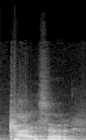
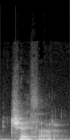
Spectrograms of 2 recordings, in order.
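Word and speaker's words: Caesar: agree with me that classical pronunciation is kaiser with a separated dip thong. And we will get to the dip thongs in a moment in a moment. And in ecclesiastical pronunciation, it would become chesar or chzar.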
